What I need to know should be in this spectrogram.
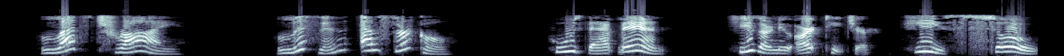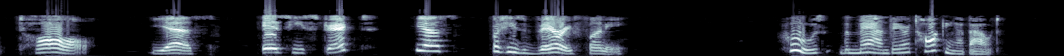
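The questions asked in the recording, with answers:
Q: Who's the man they are talking about?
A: Their new art teacher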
